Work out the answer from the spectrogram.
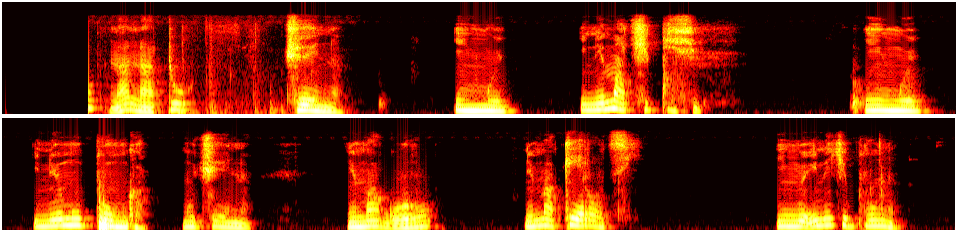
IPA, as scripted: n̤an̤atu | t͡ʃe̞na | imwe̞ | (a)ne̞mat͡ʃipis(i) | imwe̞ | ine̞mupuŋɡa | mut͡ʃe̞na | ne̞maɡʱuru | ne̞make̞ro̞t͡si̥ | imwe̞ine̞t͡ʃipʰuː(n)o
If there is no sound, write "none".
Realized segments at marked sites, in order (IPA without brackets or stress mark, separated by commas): i, i, n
